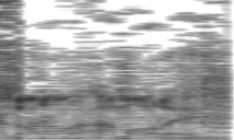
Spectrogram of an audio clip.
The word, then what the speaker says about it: Io sono amore: Io sono amore. That's how you say it in Italian.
